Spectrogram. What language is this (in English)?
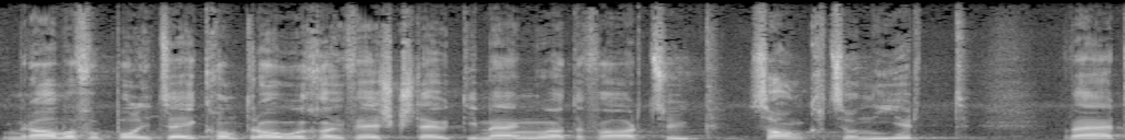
Swiss German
